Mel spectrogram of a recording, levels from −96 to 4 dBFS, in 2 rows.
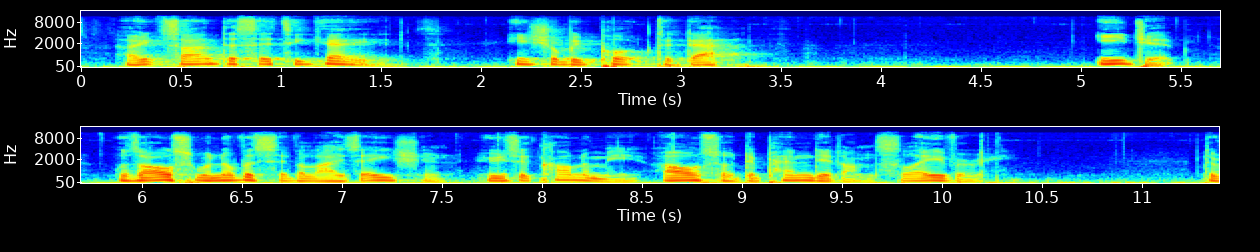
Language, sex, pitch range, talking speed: English, male, 105-135 Hz, 115 wpm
